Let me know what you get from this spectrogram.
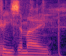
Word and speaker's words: Fils-Aimé: Fils-Aimé.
